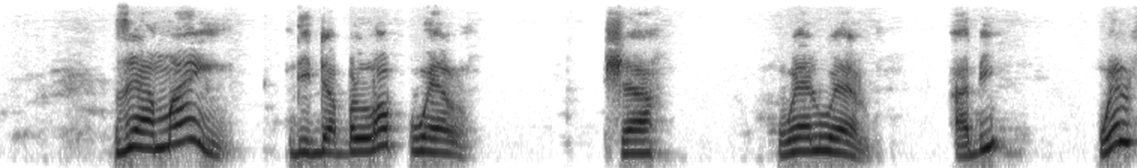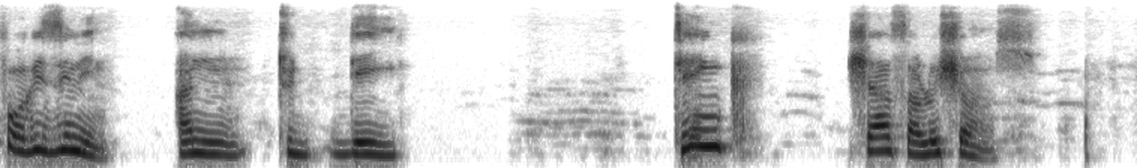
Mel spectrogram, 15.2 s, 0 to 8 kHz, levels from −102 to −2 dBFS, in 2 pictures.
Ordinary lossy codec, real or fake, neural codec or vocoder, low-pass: Opus, 64 kbps; real; none; 7.2 kHz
